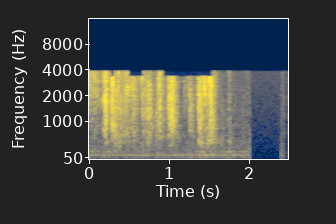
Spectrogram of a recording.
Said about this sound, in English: Let me see. Let me pull this paper off of here. Okay.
